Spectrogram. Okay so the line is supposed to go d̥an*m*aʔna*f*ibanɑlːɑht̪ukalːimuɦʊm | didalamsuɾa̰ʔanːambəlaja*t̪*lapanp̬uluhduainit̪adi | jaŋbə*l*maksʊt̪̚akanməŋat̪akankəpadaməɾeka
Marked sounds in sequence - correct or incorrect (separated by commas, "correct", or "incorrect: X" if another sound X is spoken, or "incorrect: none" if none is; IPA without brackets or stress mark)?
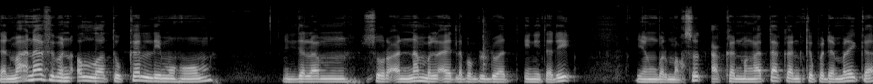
correct, correct, correct, incorrect: r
